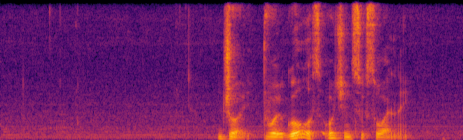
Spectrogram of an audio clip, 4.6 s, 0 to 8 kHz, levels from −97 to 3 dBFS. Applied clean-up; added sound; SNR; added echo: none; none; none; none.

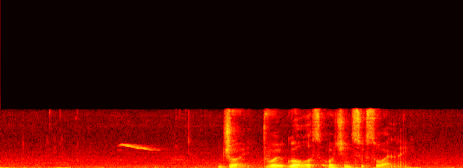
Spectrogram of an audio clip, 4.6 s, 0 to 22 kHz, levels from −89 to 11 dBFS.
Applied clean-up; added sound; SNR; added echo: none; Bird vocalization, bird call, bird song; 10 dB; none.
